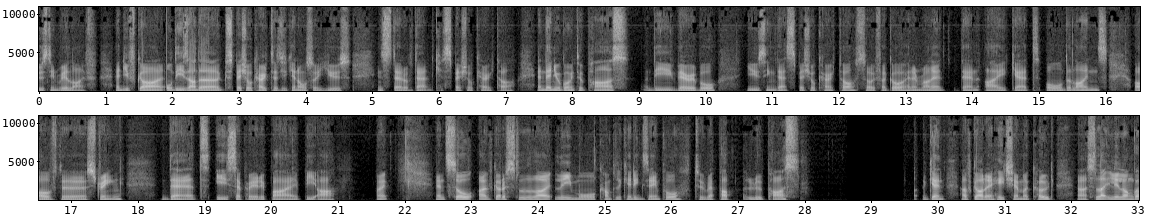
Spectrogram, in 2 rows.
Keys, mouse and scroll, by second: 1.4 click, 2.3 shift+click, 9.4 click, 9.5 click, 10.6 click, 11.3 ctrl+s, 11.6 F5, 13.7 click, 22.3-22.9 scroll down 4, 22.9 click, 23.5 Home, 24.0-25.1 scroll down 5, 25.1 ctrl+c, 25.1 click, 25.6 shift+click, 27.0 shift+Home, 27.5 ctrl+v, 28.1-28.8 scroll up 7, 28.6 click, 32.1 click.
